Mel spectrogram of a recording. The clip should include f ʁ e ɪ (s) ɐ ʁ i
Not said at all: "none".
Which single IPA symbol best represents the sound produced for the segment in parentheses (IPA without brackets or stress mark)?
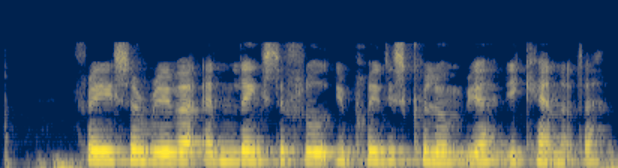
s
